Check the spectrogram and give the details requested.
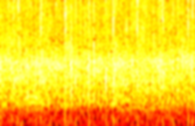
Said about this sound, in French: Allez, Élise, on l'applaudit. On l'encourage à monter. Ça, c'était prévu. Elle se fait toute la salle sous les applaudissements. Bravo.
